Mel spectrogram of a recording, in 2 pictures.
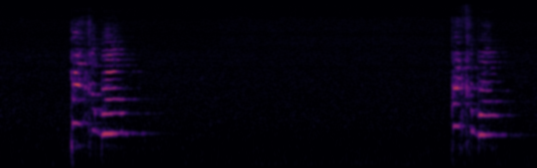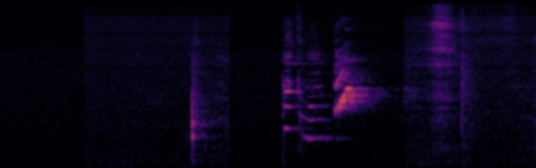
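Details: Pet cockatiel indoors during a game of peek-a-boo, giving short harmonic chirping calls in separate bursts, a few seconds apart, with small rustles and room noise between.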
